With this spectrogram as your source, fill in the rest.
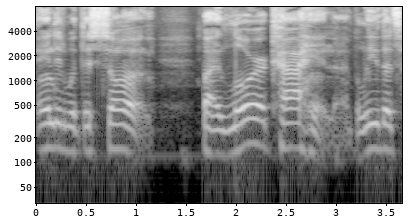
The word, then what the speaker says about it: Laura: last episode was ended with this song by Laura Cahen. I believe that's how you pronounce her name.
